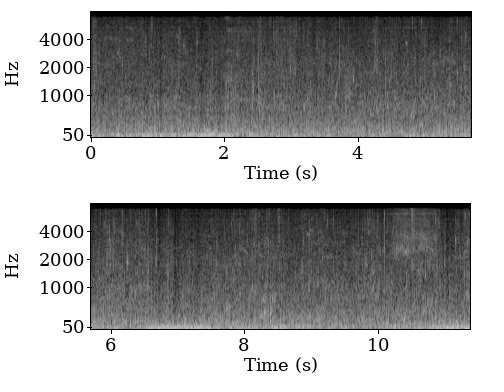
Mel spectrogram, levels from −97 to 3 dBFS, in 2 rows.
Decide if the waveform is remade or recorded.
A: remade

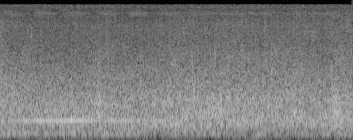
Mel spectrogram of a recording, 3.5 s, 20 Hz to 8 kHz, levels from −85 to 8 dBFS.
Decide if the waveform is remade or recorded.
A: recorded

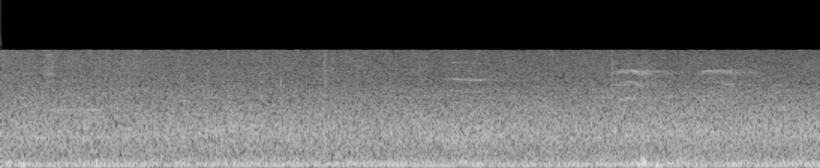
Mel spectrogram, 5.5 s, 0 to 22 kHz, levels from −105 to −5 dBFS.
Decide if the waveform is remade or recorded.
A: recorded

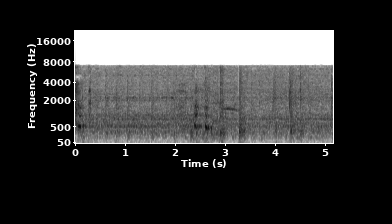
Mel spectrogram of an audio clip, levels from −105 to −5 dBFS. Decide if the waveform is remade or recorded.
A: remade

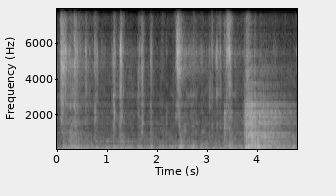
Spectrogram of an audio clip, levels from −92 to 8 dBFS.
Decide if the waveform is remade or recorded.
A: remade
